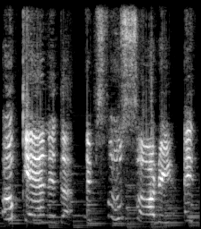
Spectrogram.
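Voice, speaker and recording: Woman playing a tearful young Ukraine girl, very high and squeaky, sing-song swoops, slow, apologetic, anime fan dub, music behind. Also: lively intonation. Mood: flustered, apologetic. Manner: weepy, apologetic, flustered.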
